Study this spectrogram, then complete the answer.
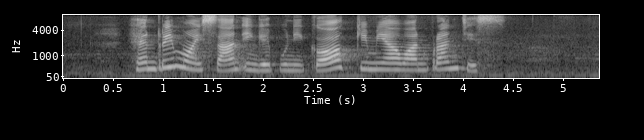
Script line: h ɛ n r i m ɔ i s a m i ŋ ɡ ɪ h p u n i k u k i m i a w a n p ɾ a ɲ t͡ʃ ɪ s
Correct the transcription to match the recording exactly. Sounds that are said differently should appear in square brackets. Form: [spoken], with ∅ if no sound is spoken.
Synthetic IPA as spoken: h ɛ n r i m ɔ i s a [n] i ŋ ɡ ɪ h p u n i k [ɔ] k i m i a w a n p ɾ a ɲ t͡ʃ ɪ s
